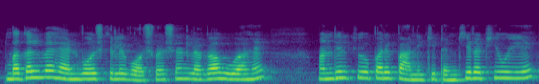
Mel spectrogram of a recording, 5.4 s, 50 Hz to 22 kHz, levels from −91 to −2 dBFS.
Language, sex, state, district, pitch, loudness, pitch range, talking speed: Hindi, female, Rajasthan, Churu, 245 Hz, -23 LUFS, 230-275 Hz, 235 wpm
